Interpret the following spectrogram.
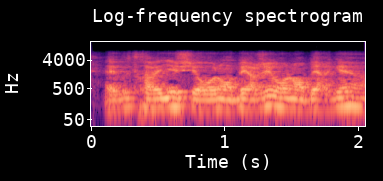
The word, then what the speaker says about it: Roland Berger: travaillez chez Roland Berger, Roland Berger, si on prend si on le prononce ouais, à l'allemand, du fondateur de ce cabinet de conseil international.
